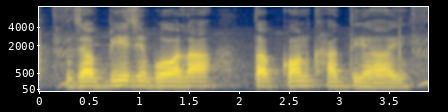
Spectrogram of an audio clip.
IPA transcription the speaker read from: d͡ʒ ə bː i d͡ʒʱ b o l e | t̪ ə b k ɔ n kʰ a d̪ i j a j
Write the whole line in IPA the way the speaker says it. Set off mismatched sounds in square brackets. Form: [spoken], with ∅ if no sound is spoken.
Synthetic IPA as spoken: d͡ʒ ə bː i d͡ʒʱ b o l [a] | t̪ ə b k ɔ n kʰ a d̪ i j a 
